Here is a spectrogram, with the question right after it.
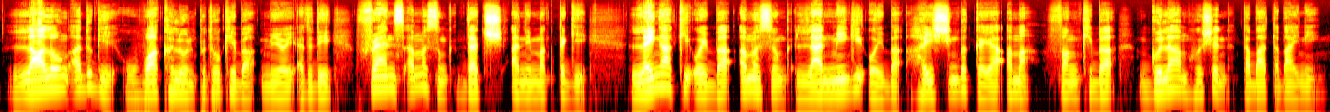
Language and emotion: Manipuri, neutral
